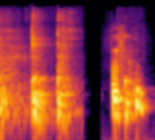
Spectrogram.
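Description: Two sharp, hard knocks of a large knife striking into a coconut, each with a brief clattering decay, then a pause and a rougher, scraping jab. No one speaks.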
